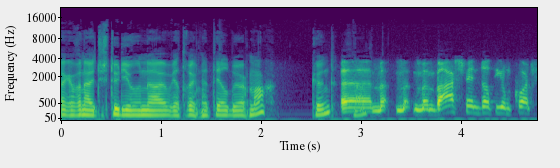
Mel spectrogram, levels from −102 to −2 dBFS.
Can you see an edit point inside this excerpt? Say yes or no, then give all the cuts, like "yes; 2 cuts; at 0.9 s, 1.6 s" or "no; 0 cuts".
no; 0 cuts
